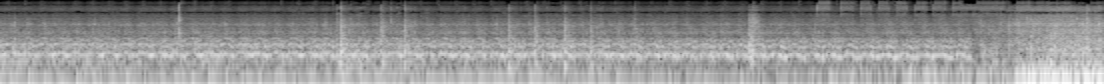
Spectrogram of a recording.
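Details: Champ forklift of unknown year, sat for years: steady rapid starter churn with scattered clicks, engine never catching before cranking stops; fuel reaches the carburetor but it is likely gummed up; battery weak, owner suspects choke or a Murphy switch.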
